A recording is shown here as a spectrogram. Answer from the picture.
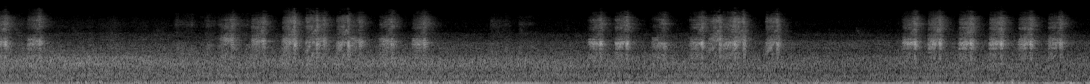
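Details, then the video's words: Black magpie perched on a tree branch gives harsh, rasping screeches in quick ragged bursts of several notes, with steady low rumbling background noise. "Black Magpie Screams"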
